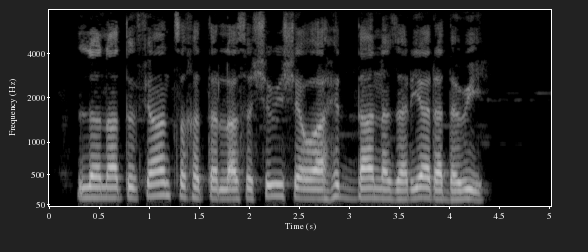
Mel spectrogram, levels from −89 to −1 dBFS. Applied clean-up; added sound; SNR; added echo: none; none; none; none.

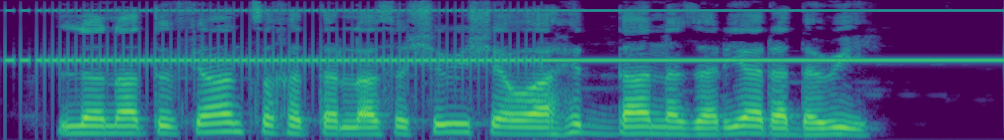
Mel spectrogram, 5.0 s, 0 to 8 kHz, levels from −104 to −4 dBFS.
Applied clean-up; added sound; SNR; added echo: none; Ringtone; 7 dB; none.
